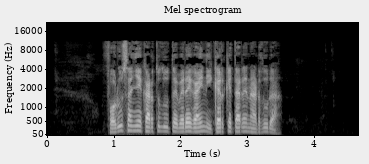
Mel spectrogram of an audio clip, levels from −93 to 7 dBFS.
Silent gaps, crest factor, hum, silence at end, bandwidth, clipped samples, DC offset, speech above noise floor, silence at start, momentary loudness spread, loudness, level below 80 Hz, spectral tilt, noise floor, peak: none; 24 dB; none; 1.2 s; 11.5 kHz; under 0.1%; under 0.1%; 56 dB; 0.9 s; 10 LU; -21 LUFS; -68 dBFS; -2.5 dB/octave; -78 dBFS; -2 dBFS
